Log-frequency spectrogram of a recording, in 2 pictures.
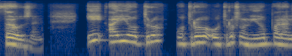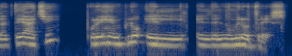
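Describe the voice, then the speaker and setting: A woman's voice: on the low side, measured pace, dark tone. Patient woman teaching on a video call. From Colombia. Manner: patient, checks understanding with frequent "¿sí?". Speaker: English teacher. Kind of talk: online class explaining pronunciation.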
